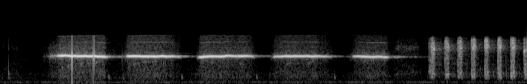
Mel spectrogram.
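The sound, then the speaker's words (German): A person whistles an imitation of a nightingale's song: five long, steady notes held at one pitch, then a quick run of short, higher, choppy notes. “Ich probiere es. Ja? Meine Imitation ist okay. Noch nicht perfekt, aber in etwa hört sich die Nachtigall so an.”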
